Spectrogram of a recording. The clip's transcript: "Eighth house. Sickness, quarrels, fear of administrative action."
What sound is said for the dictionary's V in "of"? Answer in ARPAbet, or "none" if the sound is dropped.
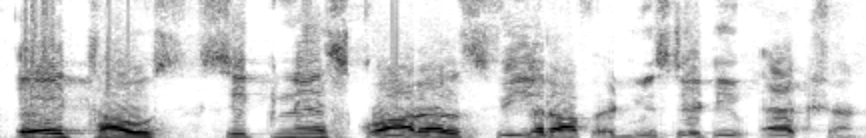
F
